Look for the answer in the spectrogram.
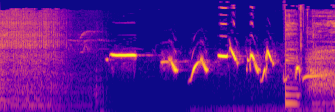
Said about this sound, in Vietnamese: Bữa nay chim có gì vui mà hót rít đau hết cái đầu hà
